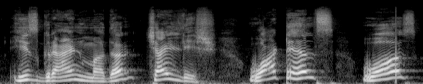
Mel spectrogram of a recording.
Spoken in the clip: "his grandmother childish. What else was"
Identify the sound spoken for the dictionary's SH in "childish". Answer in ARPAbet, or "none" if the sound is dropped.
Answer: SH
